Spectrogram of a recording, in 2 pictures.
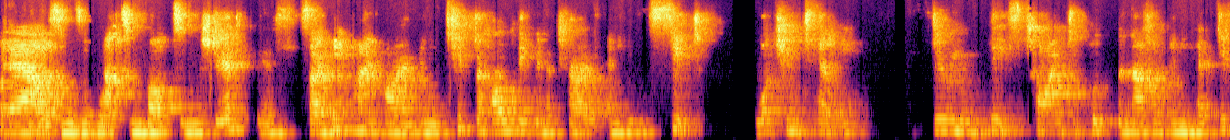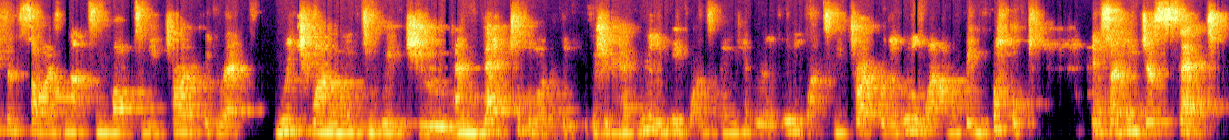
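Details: Adult woman speaking; Normal speech.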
